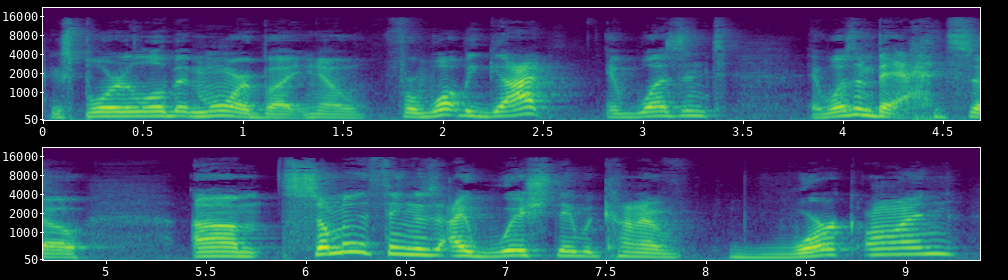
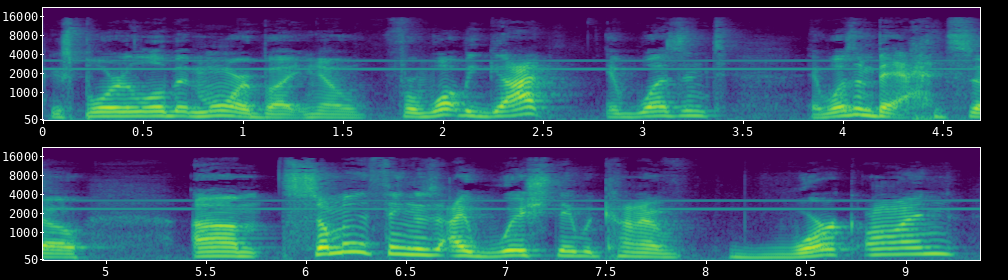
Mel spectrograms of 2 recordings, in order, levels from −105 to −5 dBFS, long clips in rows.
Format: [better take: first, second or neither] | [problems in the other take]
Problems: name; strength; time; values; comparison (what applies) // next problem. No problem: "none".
first | high-pitched whine; faint; throughout; 2.5 kHz, 25 dB below the speech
